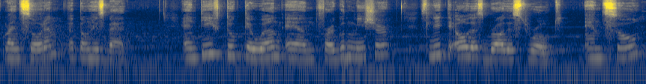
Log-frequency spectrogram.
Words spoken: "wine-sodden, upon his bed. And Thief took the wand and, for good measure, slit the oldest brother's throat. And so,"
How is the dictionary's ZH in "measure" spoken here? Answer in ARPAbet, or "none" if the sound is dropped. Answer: SH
